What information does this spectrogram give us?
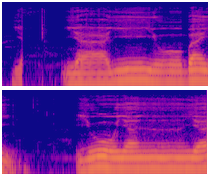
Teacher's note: makhraj huruf ya yaitu adalah tengah lidah mengenai langit-langit di atas.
